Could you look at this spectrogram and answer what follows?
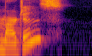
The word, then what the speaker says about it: margin: Margin, R-R. Gin, gin, that G is like a J, J sound, j, j, j. Margin, silver vowel, I, short I. Margin. Are your margins padded? Margin. Accent on the first syllable, margin.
